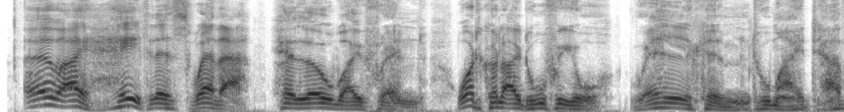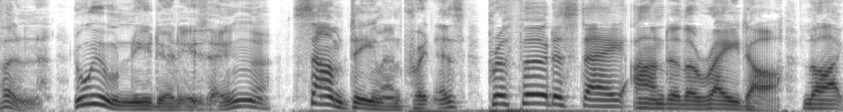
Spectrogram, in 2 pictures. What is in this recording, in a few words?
CHARACTER VOICEOVERS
